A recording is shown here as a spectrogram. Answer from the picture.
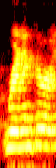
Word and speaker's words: Rininger: Okay, and I'm saying it correctly, Rininger? Is that Ma'am? Rininger is how you pronounce it?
